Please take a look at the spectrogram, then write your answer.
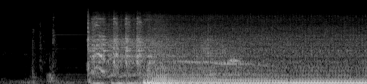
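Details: Can-Am Maverick in the desert at 70 degrees, keys reinserted after an apparent no-start: near silence, then it catches first try and settles into a steady, even idle; clean, healthy start.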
